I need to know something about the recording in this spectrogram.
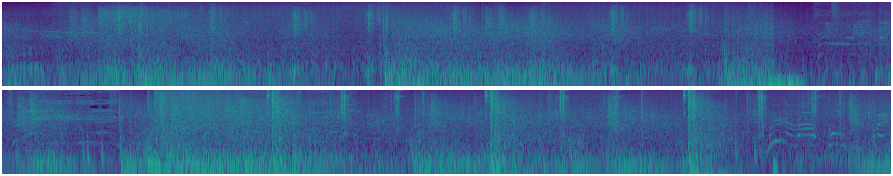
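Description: Rifle shots crack again and again.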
